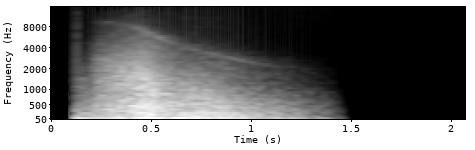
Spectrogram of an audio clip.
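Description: Whoosh sound effect marking the intro title card: a sudden rush with a deep rumble under it and a high sweep falling in pitch, fading out over about a second.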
